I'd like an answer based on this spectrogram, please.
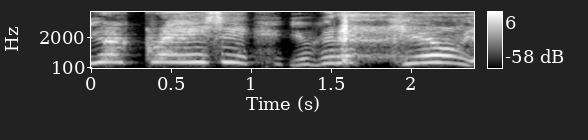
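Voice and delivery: put-on loud, very high, dramatic kid's yell. Retelling a childhood visit to the dentist: imitating a child yelling loudly. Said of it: "I started yelling. I, like, I never yelled so loud".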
